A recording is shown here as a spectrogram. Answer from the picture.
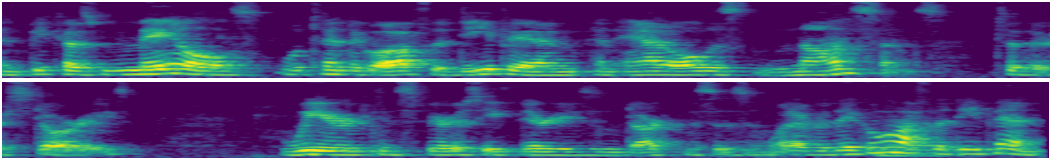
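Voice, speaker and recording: This is an ordinary speaking voice from a man, fairly high in pitch. He keeps a moderate pace with ordinary pitch variation. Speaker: podcast host. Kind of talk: casual group discussion with audience Q&A.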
